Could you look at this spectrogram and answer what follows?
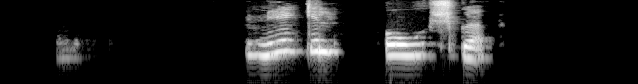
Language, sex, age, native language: Icelandic, female, 9, Icelandic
